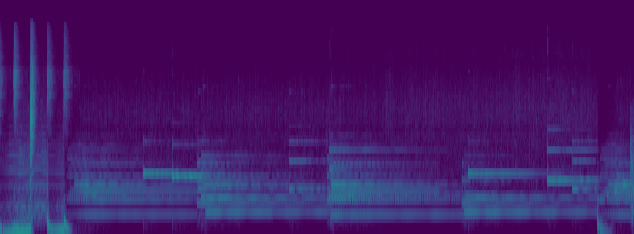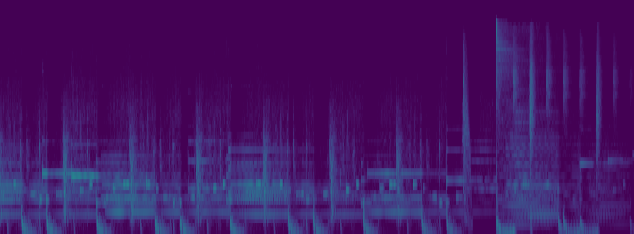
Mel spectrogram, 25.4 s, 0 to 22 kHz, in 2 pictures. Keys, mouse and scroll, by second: 2.7 alt+Tab, 9.5-10.7 scroll down 16, 11.1 middle click, 11.2 middle click, 11.7 F4, 12.2 alt+F4, 12.3 alt+middle click, 12.6 alt+middle click, 16.2 alt+middle click, 17.5 double click, 17.9 double click, 18.3 middle click, 21.0 double click, 21.1 double click, 23.3 middle click.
